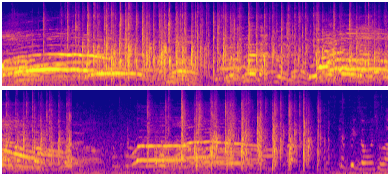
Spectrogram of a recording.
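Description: A group of people clap along in rhythm.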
